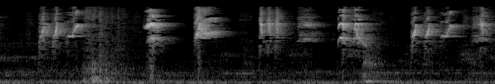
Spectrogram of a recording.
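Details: Cucak cungkok in ngebren song, giving rhythmic high chirping bursts roughly every half second, each short, sharp and buzzy.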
